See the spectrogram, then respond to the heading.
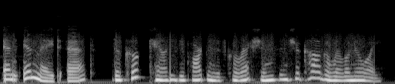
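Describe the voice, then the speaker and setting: A woman's voice: medium pitch, lively intonation, quick pace, slightly rough, no echo, faint music behind. A woman's recorded voice announcing a collect call over a payphone line in a formal tone. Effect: recorded payphone prompt over a phone line. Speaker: automated call operator. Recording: tinny, dry phone line.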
